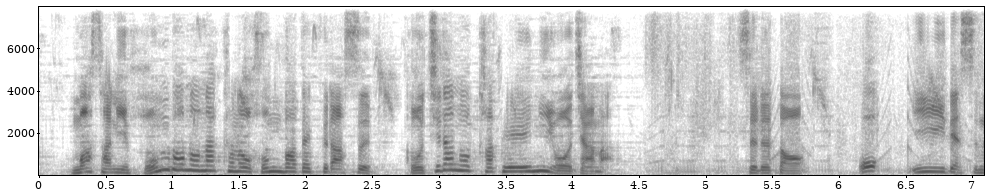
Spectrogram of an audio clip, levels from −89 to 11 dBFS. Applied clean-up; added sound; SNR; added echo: neural separator model SepFormer DNS4.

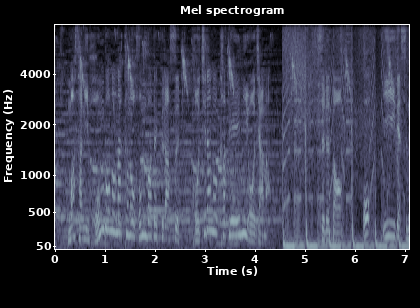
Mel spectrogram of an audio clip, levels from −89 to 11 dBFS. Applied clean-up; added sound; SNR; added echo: none; Chirp, tweet; 11 dB; none.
